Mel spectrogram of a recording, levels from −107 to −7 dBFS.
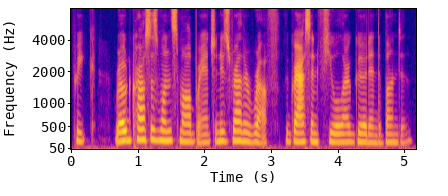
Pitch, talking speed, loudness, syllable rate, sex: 190 Hz, 195 wpm, -21 LUFS, 5.1 syllables/s, female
